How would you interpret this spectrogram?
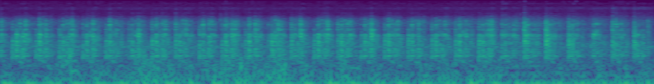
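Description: Cold diesel clatters with sharp, uneven knocks at idle, the rhythm stumbling instead of holding steady; rough idle, cause not pinned down.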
